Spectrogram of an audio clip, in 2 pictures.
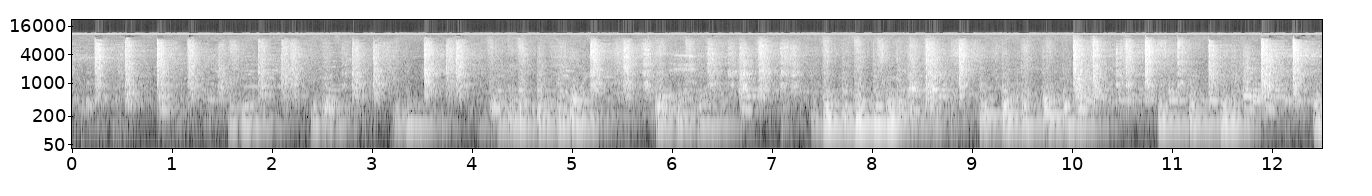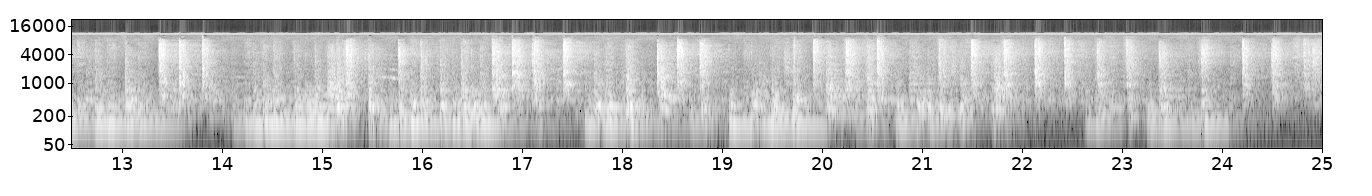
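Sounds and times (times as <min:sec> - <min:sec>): hand and stick drums: 0:00.0 - 0:25.0.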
